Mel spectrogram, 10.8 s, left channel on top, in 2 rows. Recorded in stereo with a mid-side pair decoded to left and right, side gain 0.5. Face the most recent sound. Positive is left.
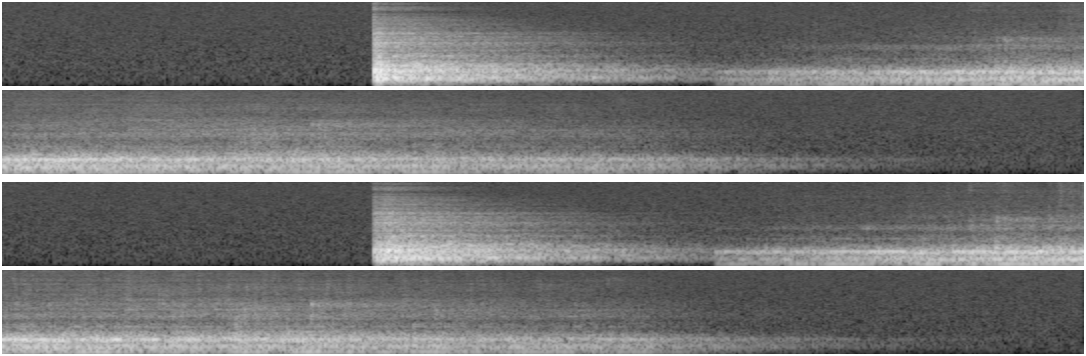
turn(degrees=-60)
